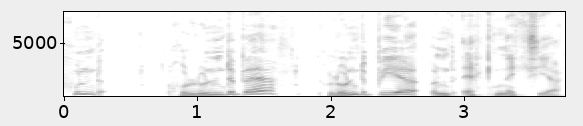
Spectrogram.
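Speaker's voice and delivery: attempted German. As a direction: try the German, unsure of it. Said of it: "is that German?".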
